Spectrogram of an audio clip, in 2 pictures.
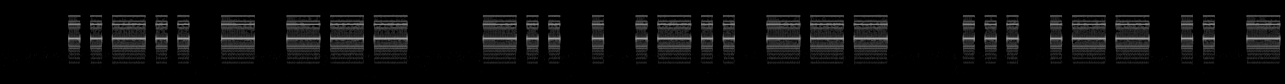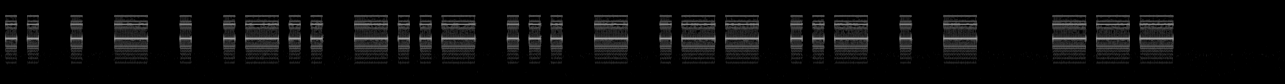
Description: Morse code (Russian alphabet), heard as a high beeper, machine-sent, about 11 wpm, 3300 Hz. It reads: ЭТО ДЕЛО СВИДЕТЕЛЬСТВУЕТ О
